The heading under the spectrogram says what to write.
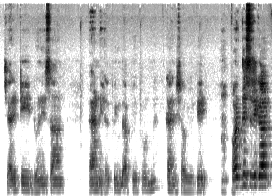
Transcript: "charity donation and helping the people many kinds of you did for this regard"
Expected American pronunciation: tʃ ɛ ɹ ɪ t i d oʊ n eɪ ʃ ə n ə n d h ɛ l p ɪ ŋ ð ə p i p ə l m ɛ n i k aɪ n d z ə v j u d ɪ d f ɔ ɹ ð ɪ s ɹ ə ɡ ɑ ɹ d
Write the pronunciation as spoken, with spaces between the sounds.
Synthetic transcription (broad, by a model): tʃ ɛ ɹ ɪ t i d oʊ n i s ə n ə n d h ɛ l p ɪ ŋ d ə p i p ə l m ɛ n i k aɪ n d s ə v j u d ɪ d f ɔ ɹ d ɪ s ɹ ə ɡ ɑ ɹ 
